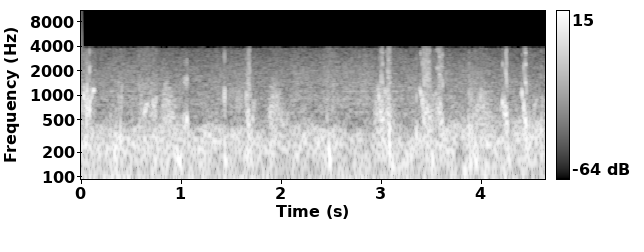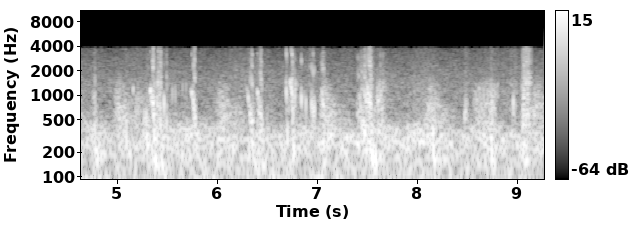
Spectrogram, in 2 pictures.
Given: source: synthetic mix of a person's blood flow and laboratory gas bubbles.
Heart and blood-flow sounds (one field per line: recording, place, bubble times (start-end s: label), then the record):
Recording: Doppler ultrasound of blood flow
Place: subclavian vein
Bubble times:
0.00-0.15 s: bubbles
0.21-0.44 s: bubbles
0.56-0.78 s: bubbles
0.93-1.08 s: bubbles
1.40-1.75 s: bubbles
2.44-2.54 s: bubbles
2.95-3.16 s: bubbles
3.32-3.65 s: bubbles
3.85-4.02 s: bubbles
4.17-4.31 s: bubbles
4.37-4.83 s: bubbles
5.06-5.84 s: bubbles
6.28-6.51 s: bubbles
6.65-7.12 s: bubbles
7.38-7.71 s: bubbles
7.94-8.22 s: bubbles
8.46-8.52 s: bubbles
8.55-8.81 s: bubbles
8.92-9.20 s: bubbles
From the record:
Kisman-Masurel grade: 243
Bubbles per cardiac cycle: several, 3 to 8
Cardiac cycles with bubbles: 100%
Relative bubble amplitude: loud (0.450 to 0.775)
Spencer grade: 3 (all of the cardiac periods contain showers or single bubble signals, but not dominating or overriding the cardiac motion signals)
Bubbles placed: anywhere in the cardiac cycle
